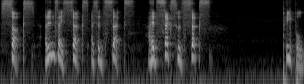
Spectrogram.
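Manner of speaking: high put-on New Zealand accent, "sex" pronounced "sucks". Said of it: "That's my Kiwi accent".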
